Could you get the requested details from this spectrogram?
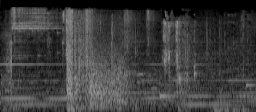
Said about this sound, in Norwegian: Og han kan ikke kjøre ned dem så da må jeg skyte. Så høres lyden av pistolskudd.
